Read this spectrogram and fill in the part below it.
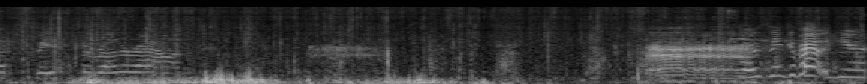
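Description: Sheep bleat in an open field during herding practice with a dog, several wavering calls near and far, heard under a voice and among shuffling noise.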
